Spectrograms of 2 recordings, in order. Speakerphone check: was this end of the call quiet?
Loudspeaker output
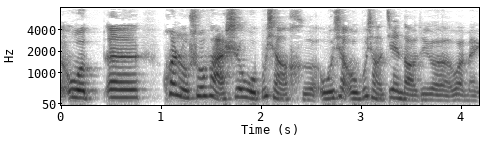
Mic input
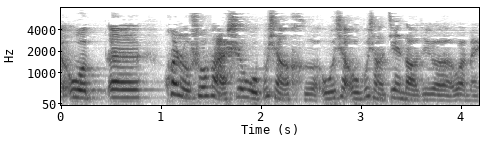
Yes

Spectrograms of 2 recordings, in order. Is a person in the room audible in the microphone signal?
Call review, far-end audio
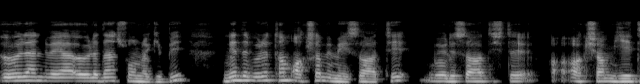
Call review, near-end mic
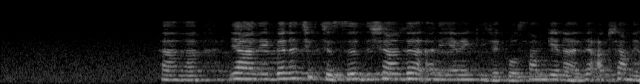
Yes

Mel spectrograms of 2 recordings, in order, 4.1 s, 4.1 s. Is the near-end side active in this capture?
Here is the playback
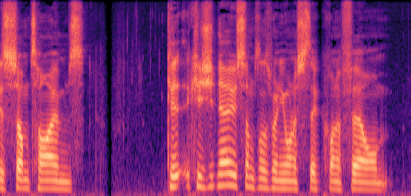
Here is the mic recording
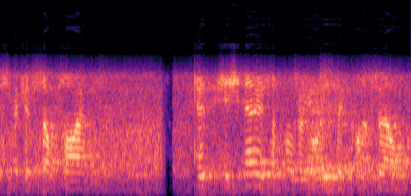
Yes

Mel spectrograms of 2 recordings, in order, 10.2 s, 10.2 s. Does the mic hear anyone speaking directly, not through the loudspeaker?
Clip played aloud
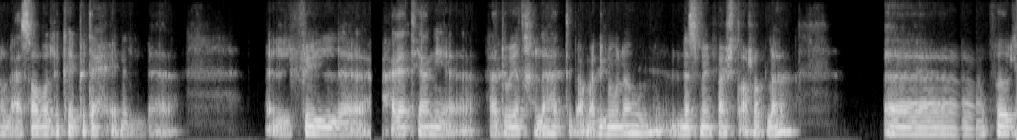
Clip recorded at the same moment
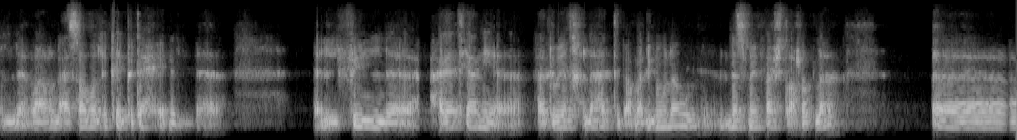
No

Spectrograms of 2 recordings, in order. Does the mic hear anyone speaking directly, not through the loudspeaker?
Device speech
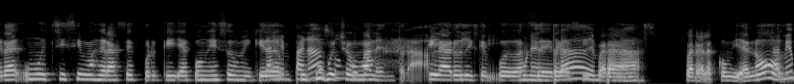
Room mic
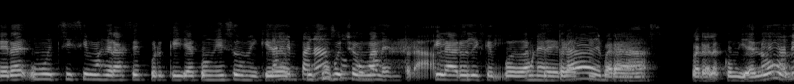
No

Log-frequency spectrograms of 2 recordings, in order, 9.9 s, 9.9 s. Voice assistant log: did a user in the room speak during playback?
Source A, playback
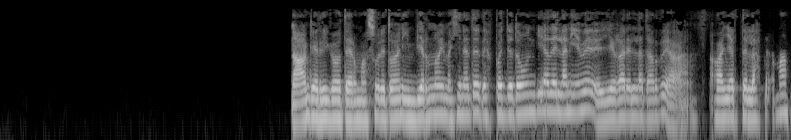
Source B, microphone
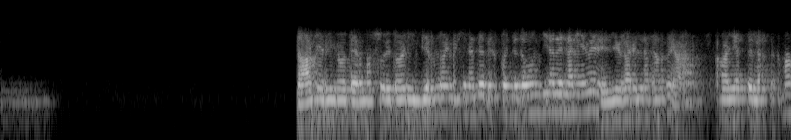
No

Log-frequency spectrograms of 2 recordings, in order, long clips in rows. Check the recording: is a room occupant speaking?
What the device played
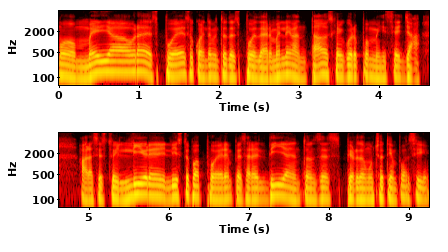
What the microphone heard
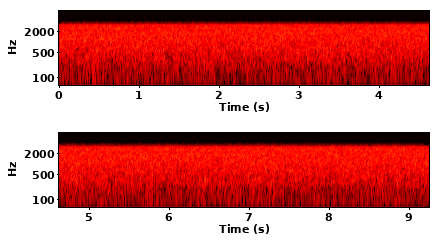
No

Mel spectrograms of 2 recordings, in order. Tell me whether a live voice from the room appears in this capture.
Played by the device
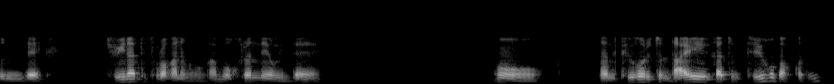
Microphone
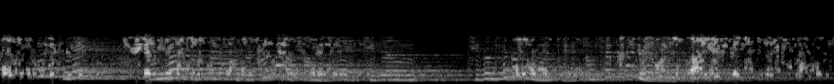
Yes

